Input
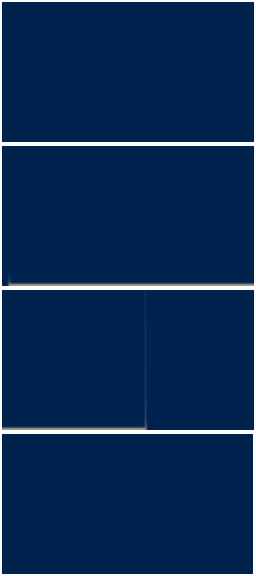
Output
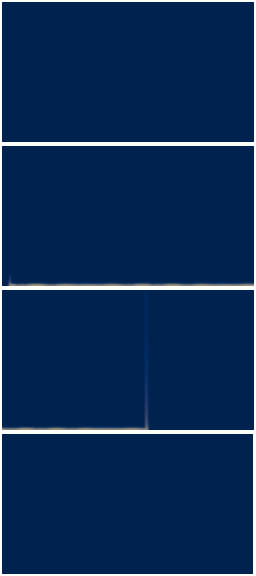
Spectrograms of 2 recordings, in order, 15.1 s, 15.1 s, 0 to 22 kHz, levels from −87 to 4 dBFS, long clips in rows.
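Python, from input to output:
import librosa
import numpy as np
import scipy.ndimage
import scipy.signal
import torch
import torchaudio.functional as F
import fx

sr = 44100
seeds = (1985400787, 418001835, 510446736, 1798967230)

y = scipy.signal.sosfilt(scipy.signal.butter(2, 250.0, 'highpass', fs=sr, output='sos'), x)
y = fx.detune_double(y, sr, cents=17)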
